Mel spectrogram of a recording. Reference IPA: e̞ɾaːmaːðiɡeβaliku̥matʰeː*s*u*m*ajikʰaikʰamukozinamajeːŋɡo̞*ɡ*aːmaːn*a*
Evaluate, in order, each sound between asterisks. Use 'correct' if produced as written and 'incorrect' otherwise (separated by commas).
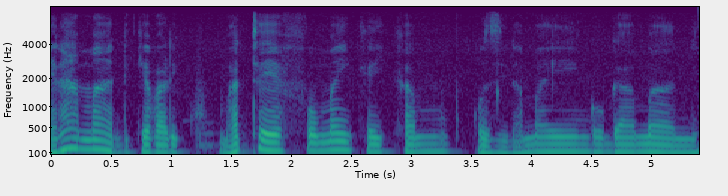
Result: incorrect, correct, correct, incorrect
